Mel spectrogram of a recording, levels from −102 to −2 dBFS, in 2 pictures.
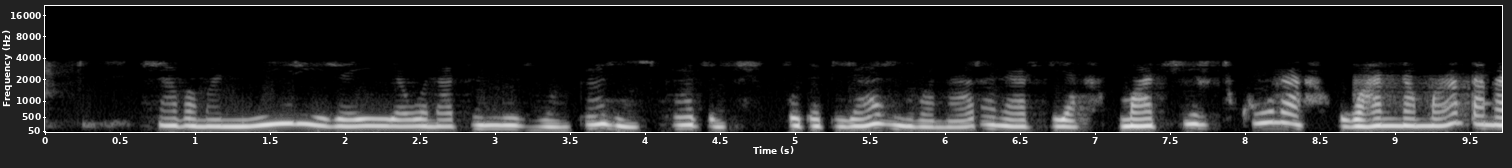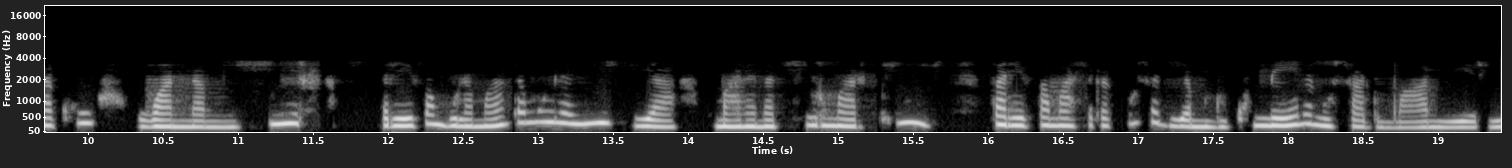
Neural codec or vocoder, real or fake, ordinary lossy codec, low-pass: none; real; AAC, 24 kbps; 3.6 kHz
